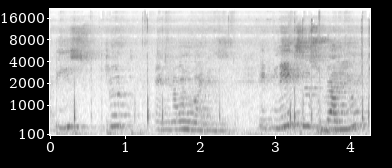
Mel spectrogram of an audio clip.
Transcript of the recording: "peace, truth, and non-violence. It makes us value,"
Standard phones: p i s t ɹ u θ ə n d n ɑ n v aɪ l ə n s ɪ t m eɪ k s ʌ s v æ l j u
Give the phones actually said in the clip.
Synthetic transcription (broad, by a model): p i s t ɹ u t ə n d l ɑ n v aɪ n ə s ɪ t m eɪ k s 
